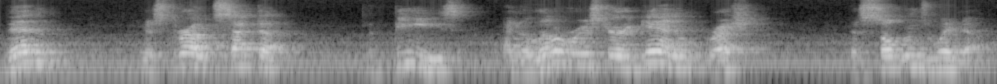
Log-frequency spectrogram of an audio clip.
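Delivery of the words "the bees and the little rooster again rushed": ordinary delivery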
